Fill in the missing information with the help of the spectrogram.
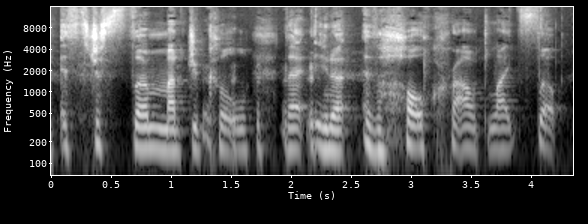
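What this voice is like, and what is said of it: Imitates another person's voice. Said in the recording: “She didn't sound anything like that, by the way, but this is my impression.”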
